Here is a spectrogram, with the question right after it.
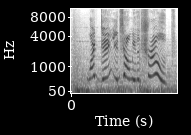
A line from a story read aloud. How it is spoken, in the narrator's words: I screamed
